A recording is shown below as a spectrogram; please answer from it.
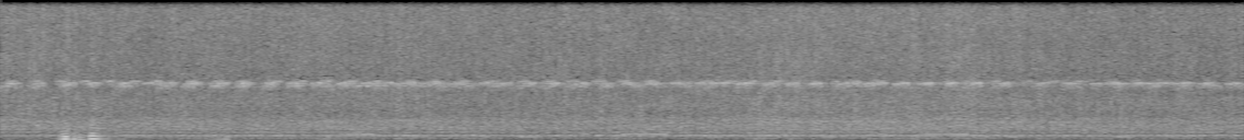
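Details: Bees buzzing naturally, opening with two quick loud close passes of a single bee, then settling into a steady swarm hum with overlapping wingbeat tones and a faint high whine.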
